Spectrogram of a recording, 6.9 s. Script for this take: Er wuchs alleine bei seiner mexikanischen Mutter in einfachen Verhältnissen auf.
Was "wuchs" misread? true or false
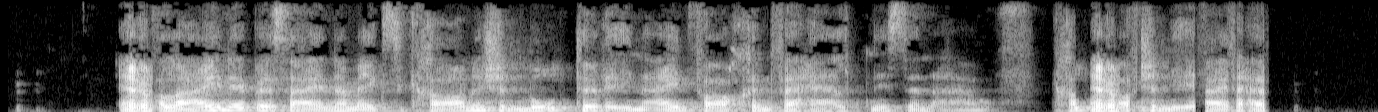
true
